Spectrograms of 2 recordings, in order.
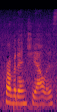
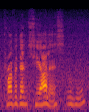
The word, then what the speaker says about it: Providenciales: I then left Puerto Plata, and about an hour later, 80 miles south of, how do you pronounce this place? Providenciales. Providenciales.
